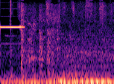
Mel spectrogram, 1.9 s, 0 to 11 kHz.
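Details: 2009–2012 Toyota RAV4 four-cylinder after replacing crankshaft position sensor for code P0335 and clearing it: short crank catches quickly, settles into even, steady idle with no misfire or stumble; fixed.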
